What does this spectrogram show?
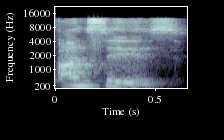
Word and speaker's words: Ansuz: That's uh Oh, Ansuz Ansuz, I think. Ansuz. I I want to say that's right. Let's see. This the stress is on the first syllable.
